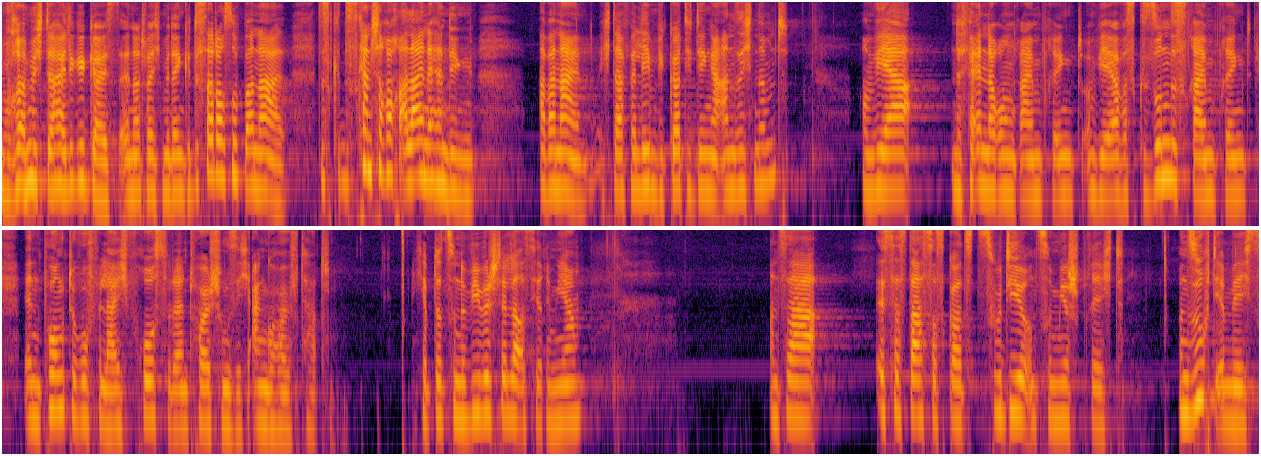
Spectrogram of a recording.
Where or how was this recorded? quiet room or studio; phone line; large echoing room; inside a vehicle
large echoing room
